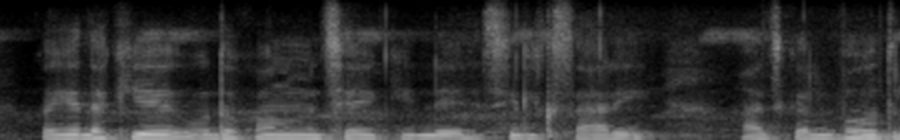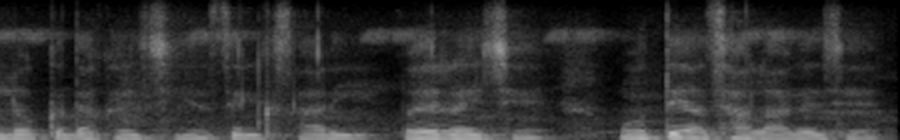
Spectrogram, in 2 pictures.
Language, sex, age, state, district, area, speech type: Maithili, female, 45-60, Bihar, Saharsa, rural, spontaneous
